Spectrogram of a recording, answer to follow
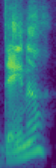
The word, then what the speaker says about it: Dana: very cool lacrimosa of Dana yeah uh Donna it's uh it's pronounced Donna yeah 2016 oh it's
